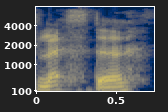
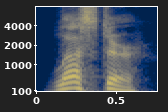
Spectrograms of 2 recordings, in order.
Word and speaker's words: Leicester: name of my town wrong completely it's uh pronounced Leicester Leicester North so um I actually live about five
